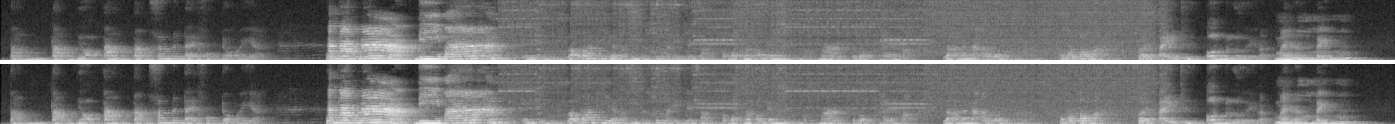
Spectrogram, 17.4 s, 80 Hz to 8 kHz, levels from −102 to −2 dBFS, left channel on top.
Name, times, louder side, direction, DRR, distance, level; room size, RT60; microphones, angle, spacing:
voice 1, 0.1-3.3 4.1-4.8 5.8-13.0 13.2-13.9 14.2-16.6, right 1 dB, 65° right, -3 dB, 0.9 m, -29 dB
voice 2, 4.1-6.2 15.9-16.8, right 1 dB, 15° right, -5 dB, 0.8 m, -17 dB
sound 1, 6.2-14.6, equal, 20° left, 1.3 m, -39 dB
4.9 x 2.7 x 2.8 m, 0.83 s
head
